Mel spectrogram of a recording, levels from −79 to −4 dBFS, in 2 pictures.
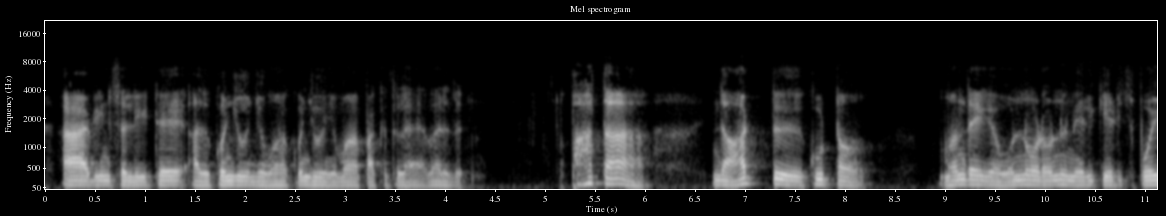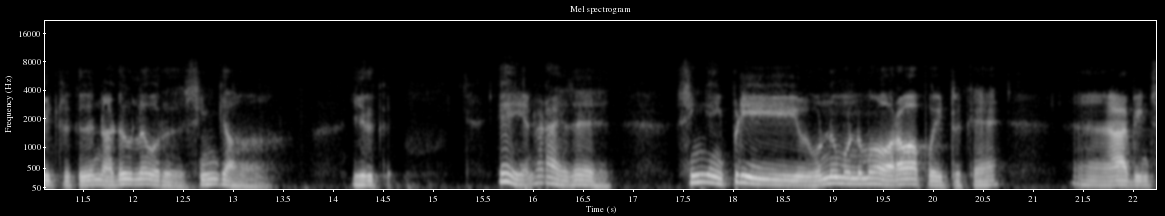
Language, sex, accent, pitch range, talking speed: Tamil, male, native, 100-125 Hz, 90 wpm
